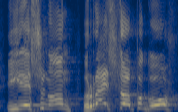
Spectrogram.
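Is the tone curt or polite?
curt. It sounds curt and dismissive. The speaker has no time for the request. The speaker calls it wrong. "Og i det han gjorde det sikkert ikke sånn da"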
